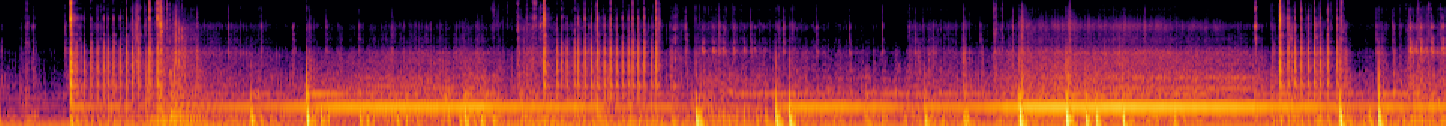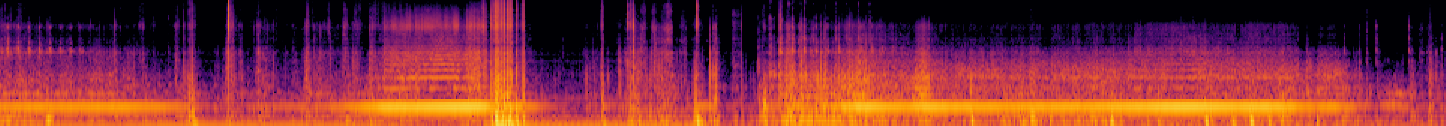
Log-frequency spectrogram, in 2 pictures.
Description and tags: pickups can produce really ugly noises and hums... (but only if you mess it up in a nice way :-)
